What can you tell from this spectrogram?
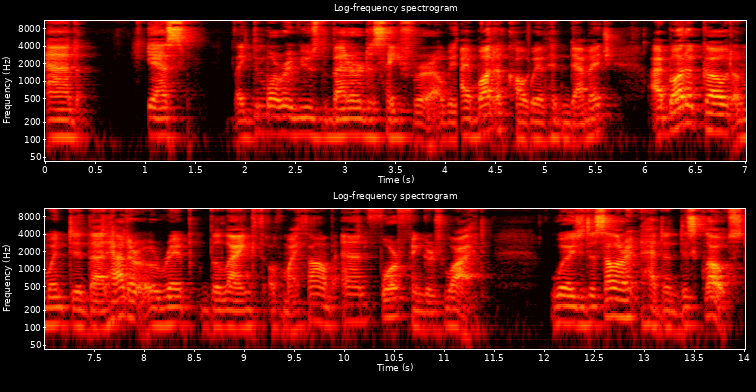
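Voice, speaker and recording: A man with a non-native accent speaks at a medium pitch and moderate pace with ordinary pitch variation. Noticeable background noise and audible room echo fill the recording. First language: not English. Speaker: YouTuber reading viewer stories. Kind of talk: reading aloud with casual commentary. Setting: on camera, home recording. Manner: halting, many fillers.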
